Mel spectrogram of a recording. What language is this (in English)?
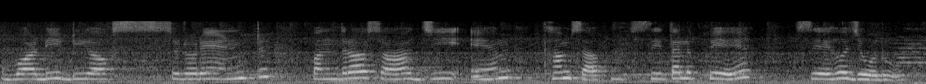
Maithili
